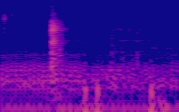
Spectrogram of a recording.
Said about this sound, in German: Mein Kater ist hier will mit mir kuscheln.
